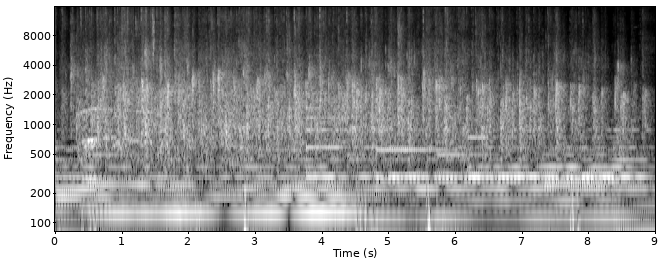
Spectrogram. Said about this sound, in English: Can we give our God a round of applause?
